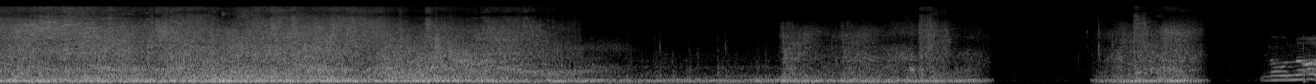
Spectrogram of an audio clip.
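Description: Crackling magic blasts and clashing battle sounds from a computer game play loudly.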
